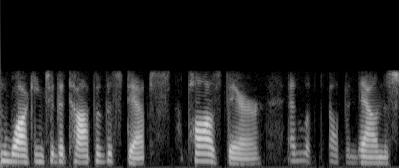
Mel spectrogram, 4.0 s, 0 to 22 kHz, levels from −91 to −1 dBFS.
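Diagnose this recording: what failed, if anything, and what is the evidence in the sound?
Two things failed: the codec stage and the acoustic path at playback.

The whole clip has passed through an AMR narrowband mobile codec. The speech sits in a line band of roughly 200 Hz to 3.7 kHz. Nothing comes through above 3.8 kHz. Codec damage is heavy. Voiced sounds turn buzzy and synthetic because the codec rebuilds them from a vocal-tract model driven by sparse pulses. That degree of damage fits AMR-NB's low 5.9 kbps mode.

From 2.53 s to 3.66 s a loudspeaker feedback squeal rises over the speech. It is a single tone at 5.6 kHz. It swells to full strength in under half a second and then sits about 10 dB above the speech. A microphone was picking up the loudspeaker it fed, and the loop gain passed unity at that frequency. The tone lies well above the codec's ceiling, so this loop formed after decoding, at playback.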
